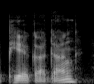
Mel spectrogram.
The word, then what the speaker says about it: Gardin: Per Gardin. Ja. – Ja. – Ja. Som Rimestad udtalte Per Gardang. – Ja, Gardang, okay.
